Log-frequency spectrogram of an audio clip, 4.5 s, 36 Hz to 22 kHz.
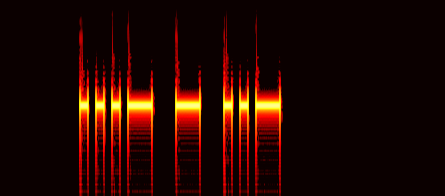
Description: Morse code, heard as a keyed tone, about 15 wpm, 700 Hz. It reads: VTU
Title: USA Call Sign Postfixes - 3 Letters 15wpm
